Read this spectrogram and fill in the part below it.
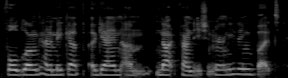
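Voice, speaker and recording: Sick with a cold, a teenage beauty vlogger chats casually to her phone camera in a raspy, congested voice. Her mid-range pitch stays fairly flat at a moderate pace as she rambles with lots of "like" and "um."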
